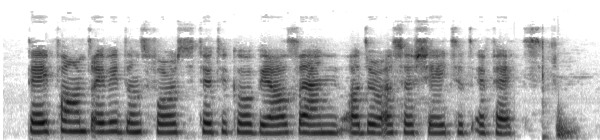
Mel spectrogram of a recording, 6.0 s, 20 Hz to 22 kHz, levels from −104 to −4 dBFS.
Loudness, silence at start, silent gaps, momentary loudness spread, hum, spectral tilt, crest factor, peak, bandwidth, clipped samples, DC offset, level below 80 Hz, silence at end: -18 LUFS; 0.3 s; none; 11 LU; none; -3 dB/octave; 16 dB; -4 dBFS; 10 kHz; under 0.1%; under 0.1%; -72 dBFS; 0.25 s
